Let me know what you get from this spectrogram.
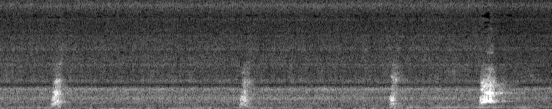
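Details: Pomsky puppy, four months old, barking at sounds from the neighbours' house to protect his territory; four single short barks spaced one to two seconds apart, the last loudest, over a constant low hum.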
